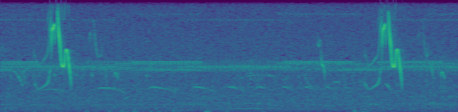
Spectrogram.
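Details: Pale-throated pampa-finch (Embernagra longicauda) in Rio Acima, Minas Gerais, Brazil, giving two brief, high, zigzagging phrases about three seconds apart over a steady, shrill insect drone.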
